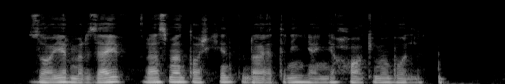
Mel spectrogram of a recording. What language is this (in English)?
Uzbek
